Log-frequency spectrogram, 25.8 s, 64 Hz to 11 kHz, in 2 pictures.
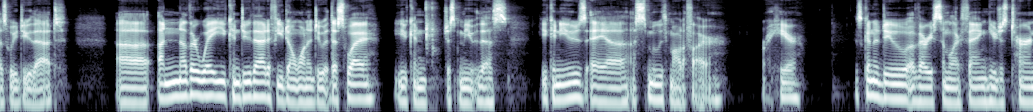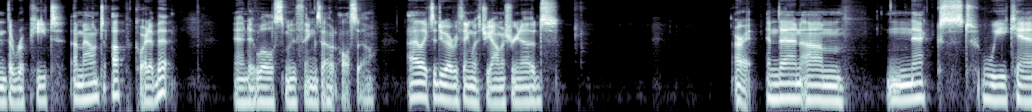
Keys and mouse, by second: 5.6 m, 12.2 middle click, 12.8-15.1 middle drag, 15.6 middle drag, 16.0 middle click, 18.9 drag, 20.4 m, 25.6 middle drag.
